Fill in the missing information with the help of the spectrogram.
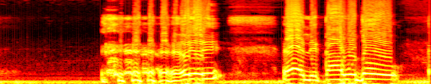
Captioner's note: laughing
